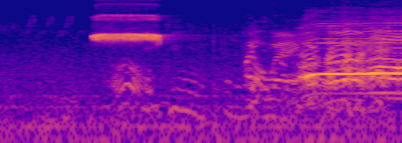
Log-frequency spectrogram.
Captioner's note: crowd chatters; whistle blows; crowd cheers and yells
